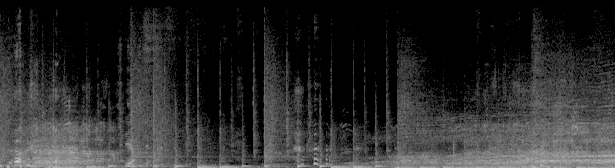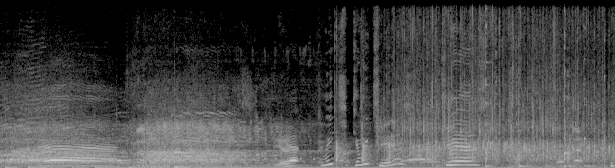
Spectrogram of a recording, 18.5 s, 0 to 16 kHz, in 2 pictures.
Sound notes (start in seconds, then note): 0.0 laughter; 5.8 audience exclaims; 11.5 laughter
